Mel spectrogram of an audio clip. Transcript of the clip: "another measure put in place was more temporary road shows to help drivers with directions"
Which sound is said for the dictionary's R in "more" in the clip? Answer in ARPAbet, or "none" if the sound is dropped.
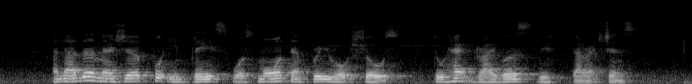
L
